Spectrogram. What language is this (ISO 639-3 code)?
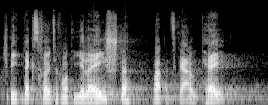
gsw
